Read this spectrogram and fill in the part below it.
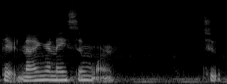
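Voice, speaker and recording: A woman with a quiet, low voice chatting casually in a rambling home vlog. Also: flat delivery, measured pace, a little hiss or hum. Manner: rambling, soft-spoken, uses y'all. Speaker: vlogger. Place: at home indoors.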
